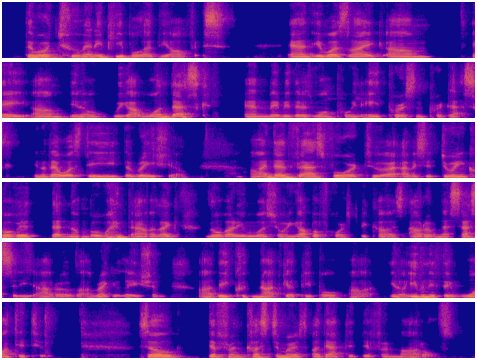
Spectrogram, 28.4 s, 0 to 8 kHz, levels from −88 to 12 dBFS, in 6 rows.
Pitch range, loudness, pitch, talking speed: 100-130 Hz, -25 LUFS, 105 Hz, 180 wpm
